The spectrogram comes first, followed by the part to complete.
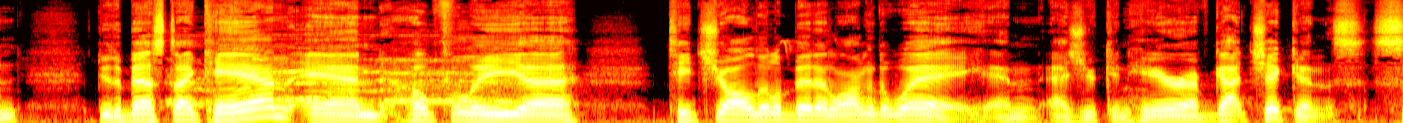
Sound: rooster crows

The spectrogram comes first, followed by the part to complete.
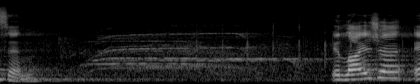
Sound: audience applauding

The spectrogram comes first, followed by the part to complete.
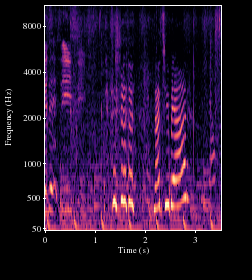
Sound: laughs

